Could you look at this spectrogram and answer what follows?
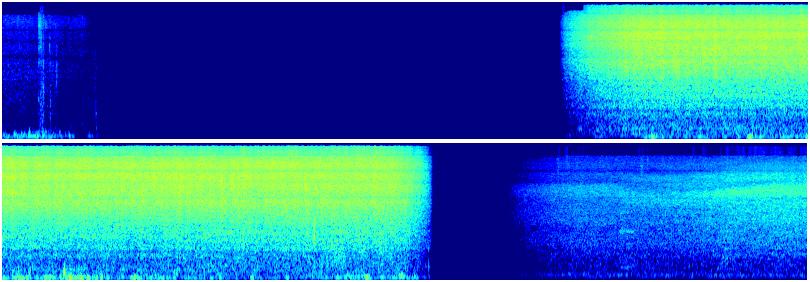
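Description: A distant waterfall in a mountain cirque on Mt. Timpanogos gives off a steady broadband rush, with stretches of silence before and after it.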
